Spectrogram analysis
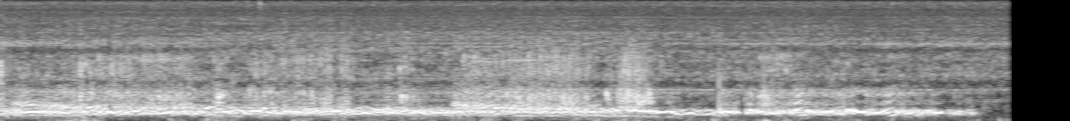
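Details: Long, continuous low gurgling growl from the belly; stomach growling (borborygmi).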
